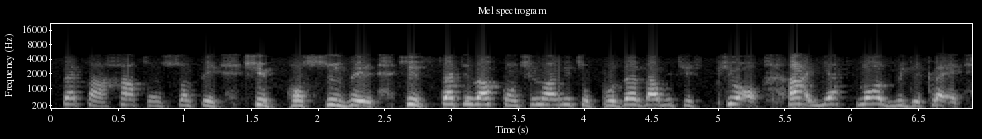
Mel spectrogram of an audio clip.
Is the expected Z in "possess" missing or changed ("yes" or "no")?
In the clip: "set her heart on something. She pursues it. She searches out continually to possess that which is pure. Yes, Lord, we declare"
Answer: no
